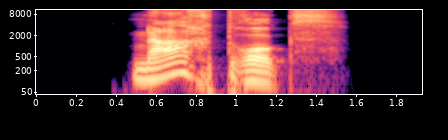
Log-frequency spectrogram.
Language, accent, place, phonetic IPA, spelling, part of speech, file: German, Germany, Berlin, [ˈnaːxˌdʁʊks], Nachdrucks, noun, De-Nachdrucks.ogg
- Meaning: genitive singular of Nachdruck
